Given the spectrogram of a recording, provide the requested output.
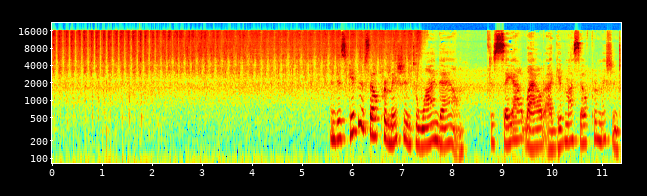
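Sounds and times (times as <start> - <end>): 
hands rubbing together: 0.0 - 7.5
speech: 5.6 - 11.3.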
